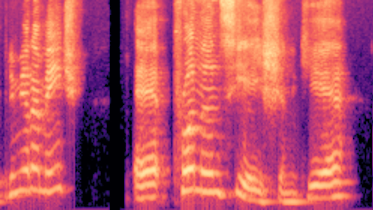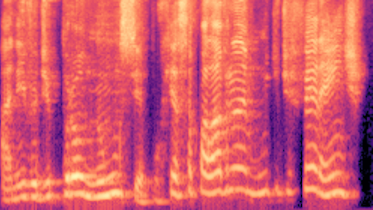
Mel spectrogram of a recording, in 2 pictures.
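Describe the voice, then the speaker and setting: Woman teacher going over words slowly, husky low-key voice, keeps checking you follow. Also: mellow. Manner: explains patiently and checks in often with the listener; drills pronunciation by repeating words slowly. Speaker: English teacher. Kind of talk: online language lesson.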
